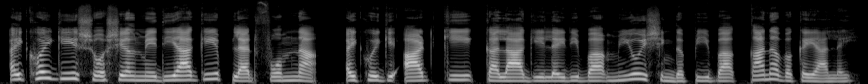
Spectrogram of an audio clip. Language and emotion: Manipuri, neutral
